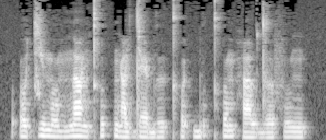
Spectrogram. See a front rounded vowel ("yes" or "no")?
no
